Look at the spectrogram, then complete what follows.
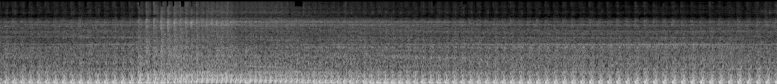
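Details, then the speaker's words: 1994 Cub Cadet 2135 riding mower running after about 36 years unused, carburetor cleaned, choke pulled, throttle moved up: even, steady low chugging with regular firing, no misses or knocks; runs smoothly. "So, it's running. After 36 years. 36 years of this mower not running. And it's running."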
